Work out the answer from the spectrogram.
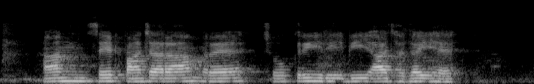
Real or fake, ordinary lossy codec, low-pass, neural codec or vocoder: real; Opus, 16 kbps; 7.2 kHz; none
